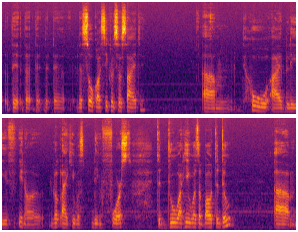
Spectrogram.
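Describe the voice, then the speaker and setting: Mellow-voiced man, earnest storyteller. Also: medium pitch. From Jamaica. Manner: earnest, emphatic, repeats phrases, often addresses listeners directly. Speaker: vlogger. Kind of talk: informal personal storytelling to viewers.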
